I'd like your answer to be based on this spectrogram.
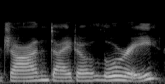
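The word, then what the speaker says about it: John Daido Loori: And in the foreword to your book, your teacher, John Dido Lurie, sorry if I'm mispronouncing that. – No, you got it just right.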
